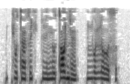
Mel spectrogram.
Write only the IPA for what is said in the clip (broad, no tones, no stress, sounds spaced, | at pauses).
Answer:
c u t œ̃ s ə ç k i n u t ɒ ɟ ẽ | ʎ o ɮ ɤ s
